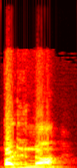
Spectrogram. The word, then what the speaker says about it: पढ़ना: शुद्ध उच्चारण हो सके अगर यह बिंदी नहीं बनती तो हम पढ़ना नहीं पढ़ पाते इसको पढ़ना बोलते पढ़ना तो पढ़ना अलग उच्चारण है पढ़ना अलग उच्चारण है तो सही उच्चारण पढ़ना है इसी तरह कई सारे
